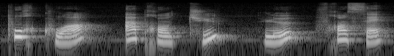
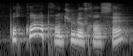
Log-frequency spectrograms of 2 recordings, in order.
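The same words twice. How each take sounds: First: Very slow, separated syllables; word by word. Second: Said in the usual way. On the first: Shown as a demonstration. Teacher models French question for learners, word by word. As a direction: let each word stand alone.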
